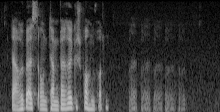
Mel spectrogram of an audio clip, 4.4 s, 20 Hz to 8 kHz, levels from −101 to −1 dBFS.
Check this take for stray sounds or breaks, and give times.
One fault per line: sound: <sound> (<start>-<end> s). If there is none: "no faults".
sound: laugh (2.6-3.8 s)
